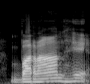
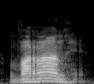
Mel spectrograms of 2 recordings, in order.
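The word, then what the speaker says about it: Βάραγγοι: слово варях з рецької Це слово пишеться як варангої А читається як баранги або варанги значення слова варанг або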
